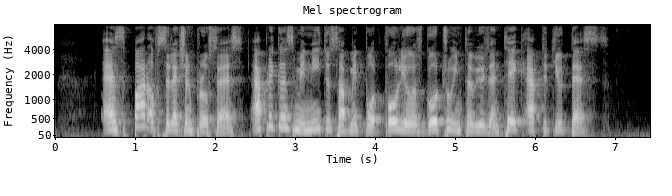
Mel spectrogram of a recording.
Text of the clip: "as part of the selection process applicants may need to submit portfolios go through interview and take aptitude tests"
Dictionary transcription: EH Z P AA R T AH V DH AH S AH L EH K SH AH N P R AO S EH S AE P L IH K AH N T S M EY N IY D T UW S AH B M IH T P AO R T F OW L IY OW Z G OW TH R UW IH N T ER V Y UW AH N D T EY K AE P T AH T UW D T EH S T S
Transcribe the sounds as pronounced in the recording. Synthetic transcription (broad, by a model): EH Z P AA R T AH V S AH L EH K SH AH N P R AO S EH S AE P L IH K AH N S M EY N IY D T UW S AH B M IH T P AO T F OW L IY OW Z G OW T R UW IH N T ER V Y UW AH N T EY K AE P T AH T UW D T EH S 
